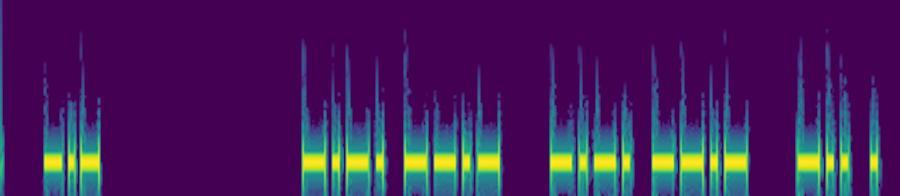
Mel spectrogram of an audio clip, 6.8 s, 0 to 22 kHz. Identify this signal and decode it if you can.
Morse code, heard as a keyed tone, about 22 wpm, 700 Hz. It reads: K CQ CQ DE
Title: Speed-Racing Common QSO Phrases - 22wpm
